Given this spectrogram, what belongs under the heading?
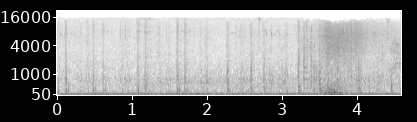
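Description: Horse hooves gallop in a steady, fast clip-clop rhythm in a video game, close and continuous throughout under a busy game backdrop, with a brief louder swell near the end.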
